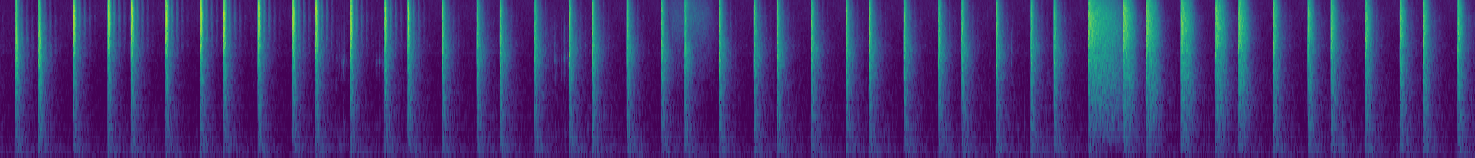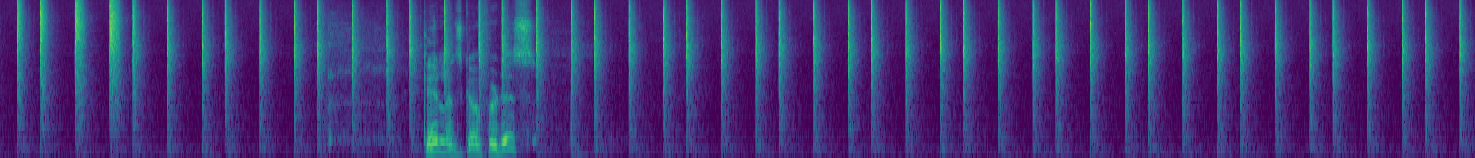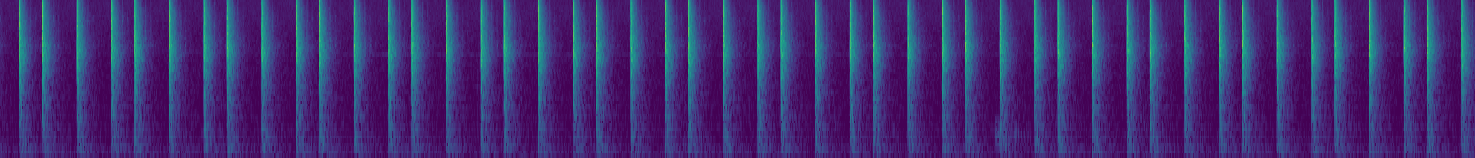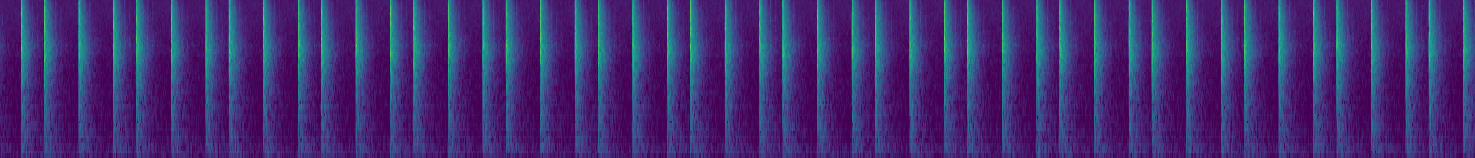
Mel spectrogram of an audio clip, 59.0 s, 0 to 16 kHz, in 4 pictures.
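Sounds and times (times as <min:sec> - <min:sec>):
synthesized hi-hat ticks: 0:00.0 - 0:59.0.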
